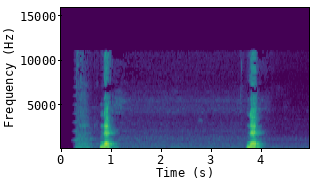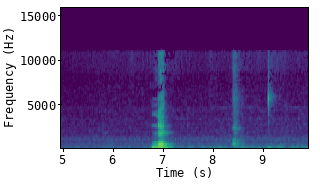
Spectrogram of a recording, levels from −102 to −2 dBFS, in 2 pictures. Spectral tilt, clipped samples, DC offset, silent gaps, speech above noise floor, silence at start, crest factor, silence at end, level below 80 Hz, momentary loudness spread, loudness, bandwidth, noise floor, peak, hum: -5.5 dB/octave; under 0.1%; under 0.1%; none; 48 dB; 0.35 s; 28 dB; 0.75 s; -60 dBFS; 27 LU; -27 LUFS; 11.5 kHz; -73 dBFS; -6 dBFS; none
